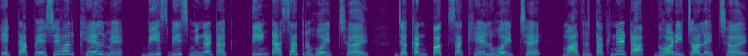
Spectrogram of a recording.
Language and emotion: Maithili, neutral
